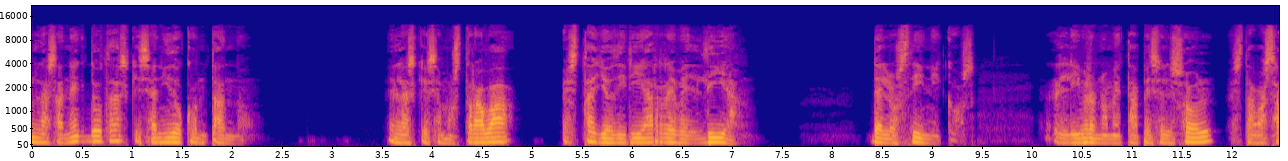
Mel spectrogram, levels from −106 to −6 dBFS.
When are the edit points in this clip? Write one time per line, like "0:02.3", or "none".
none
